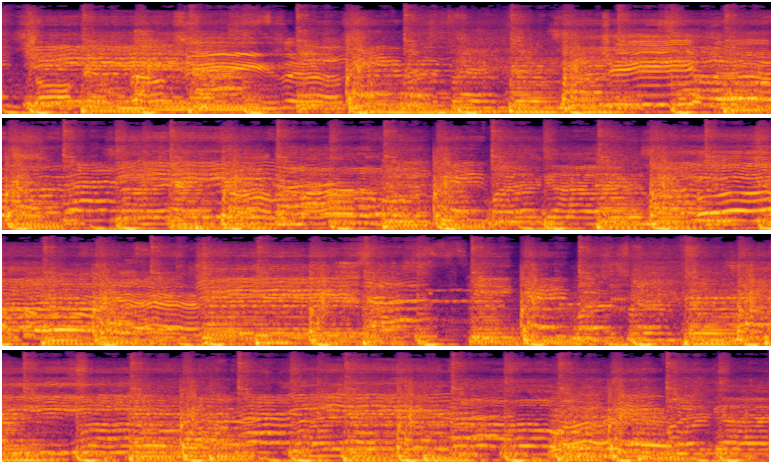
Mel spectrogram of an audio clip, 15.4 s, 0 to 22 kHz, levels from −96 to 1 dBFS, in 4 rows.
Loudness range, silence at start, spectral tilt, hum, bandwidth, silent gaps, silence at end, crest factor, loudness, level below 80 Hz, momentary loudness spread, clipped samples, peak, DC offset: 1 LU; 0 s; -4.5 dB/octave; none; over 20 kHz; none; 0 s; 12 dB; -13 LUFS; -20 dBFS; 5 LU; under 0.1%; 0 dBFS; under 0.1%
